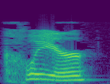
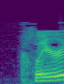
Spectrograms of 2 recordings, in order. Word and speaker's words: Xlear: And that leads me to reminding you about Xlear nasal spray. Xlear is spelled with an X. The X stands for xylitol.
